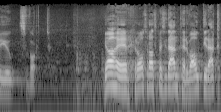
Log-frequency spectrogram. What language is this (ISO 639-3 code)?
gsw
